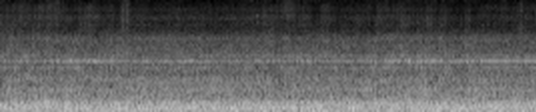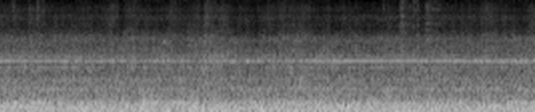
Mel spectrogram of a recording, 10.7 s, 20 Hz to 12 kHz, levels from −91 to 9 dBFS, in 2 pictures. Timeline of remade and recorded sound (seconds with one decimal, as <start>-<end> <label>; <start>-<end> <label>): 0.0-1.2 remade; 1.2-2.7 recorded; 2.7-4.8 remade; 4.8-6.4 recorded; 6.4-8.8 remade; 8.8-10.0 recorded; 10.0-10.7 remade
